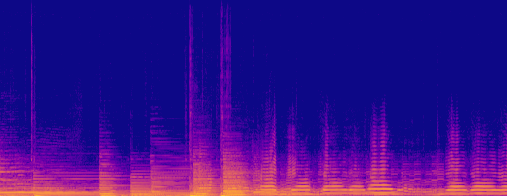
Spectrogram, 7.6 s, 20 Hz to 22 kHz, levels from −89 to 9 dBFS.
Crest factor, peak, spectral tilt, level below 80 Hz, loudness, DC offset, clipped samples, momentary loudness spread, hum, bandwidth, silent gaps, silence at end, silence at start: 16 dB; 0 dBFS; -8.5 dB/octave; -26 dBFS; -18 LUFS; under 0.1%; under 0.1%; 10 LU; none; 7 kHz; none; 0 s; 0 s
